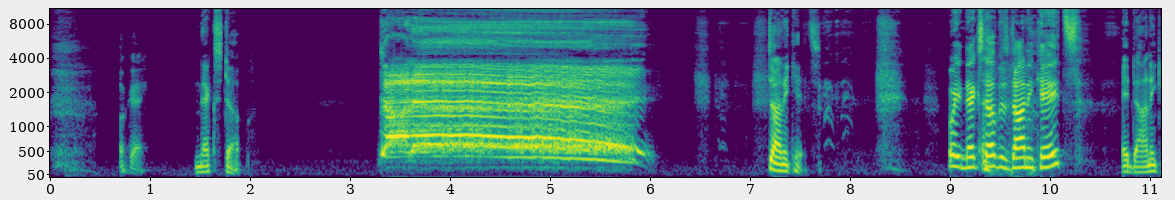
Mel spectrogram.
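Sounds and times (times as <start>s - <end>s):
speech: 0.8s - 2.1s, 7.2s - 11.0s
man yelling excitedly: 3.3s - 6.1s.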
